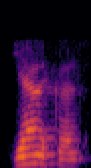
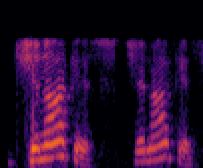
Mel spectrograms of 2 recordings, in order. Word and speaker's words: Janakis: used to be Tim Janikos. Janikos or Janikos? Janakis. Oh, Janakis.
